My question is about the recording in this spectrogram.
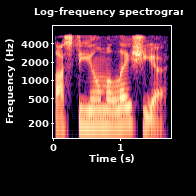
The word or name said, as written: osteomalacia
